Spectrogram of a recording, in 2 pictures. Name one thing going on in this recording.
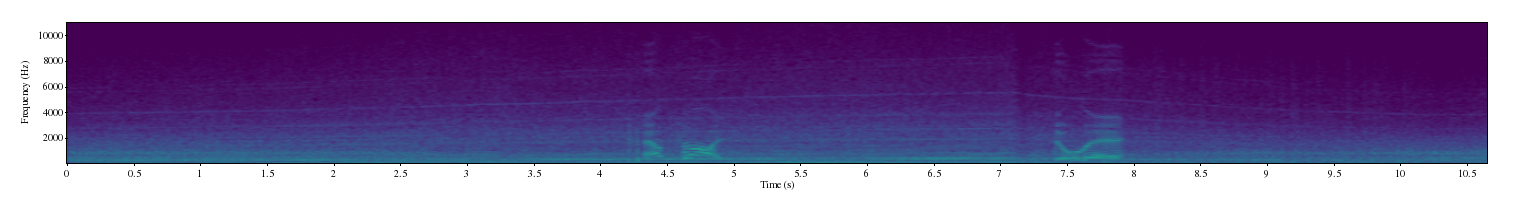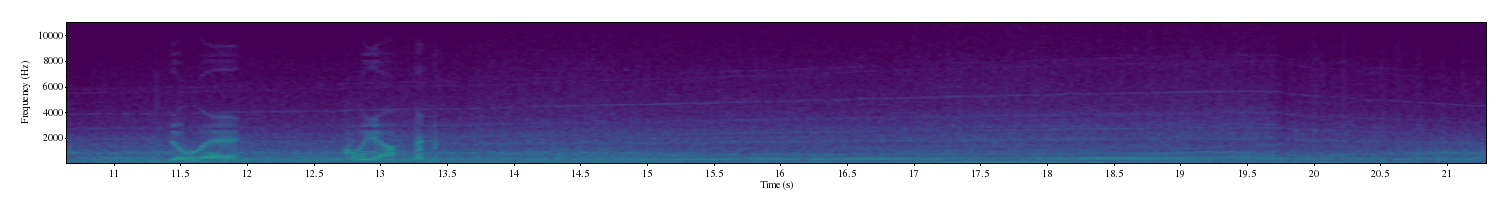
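A race car engine drones steadily, rising and falling in pitch.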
